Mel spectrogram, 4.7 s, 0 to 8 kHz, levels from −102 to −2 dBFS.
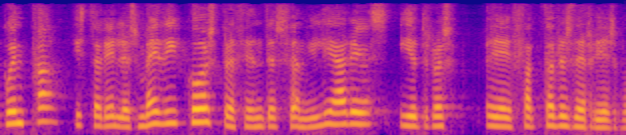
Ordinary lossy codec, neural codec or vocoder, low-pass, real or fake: MP3, 48 kbps; codec, 16 kHz in and 24 kHz out, 0.8 kbps, FocalCodec, streaming, 65536 codes; 7.2 kHz; fake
